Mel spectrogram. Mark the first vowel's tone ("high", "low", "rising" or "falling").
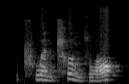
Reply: falling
